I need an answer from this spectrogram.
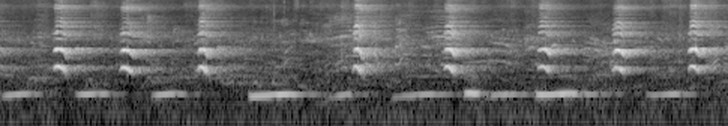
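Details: Siamangs at a zoo, housed in different cages and calling to one another over distance: a steady series of deep, short booming notes, each with a higher bark-like overtone, repeated a little faster than once per second.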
